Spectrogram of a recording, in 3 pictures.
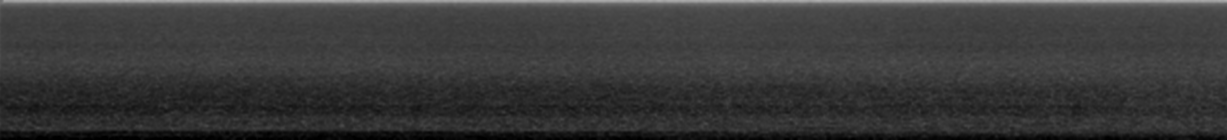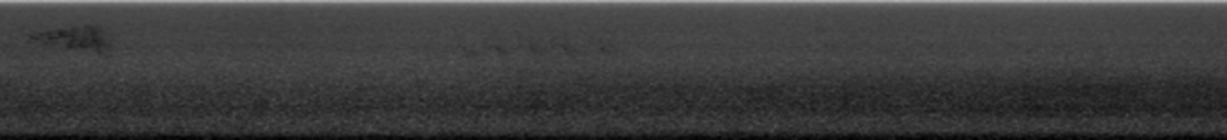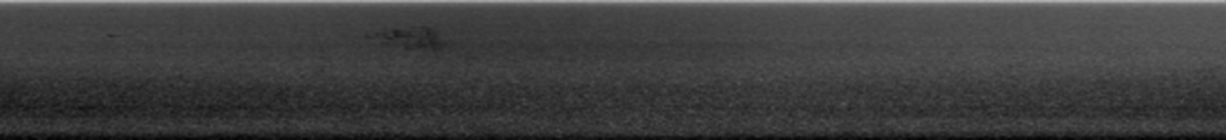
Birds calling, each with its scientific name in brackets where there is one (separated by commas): Chestnut-sided Warbler (Setophaga pensylvanica), Ovenbird (Seiurus aurocapilla)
